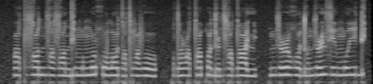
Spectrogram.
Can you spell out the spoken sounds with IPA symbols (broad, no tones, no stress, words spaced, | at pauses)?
ə˞tˤzˤod nzɛzˤə˞ ndiŋʷiŋʷɛ χʷə˞lˠo də˞tˤvivo | dˤoɭə˞tˤi qʷə˞də˞dzodˤilʲ | nzə˞ ʁʷɛdonzə˞lʲ ziŋʷid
